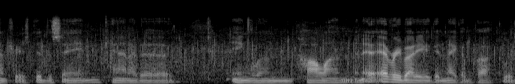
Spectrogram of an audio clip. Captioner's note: audience applauding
